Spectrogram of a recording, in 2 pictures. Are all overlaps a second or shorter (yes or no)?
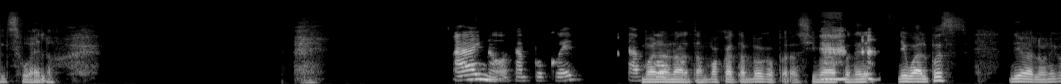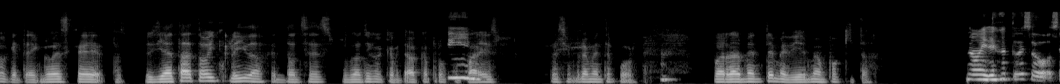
yes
